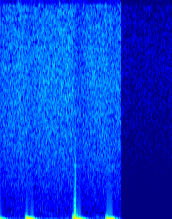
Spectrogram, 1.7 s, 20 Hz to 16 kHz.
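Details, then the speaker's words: Heart sounds with a loud first sound followed by a softer second sound (S1 louder than S2), giving an impression of descending a musical scale; loud first heart sound. "when the first sound is louder than the second an impression of coming down the musical scale is perceived when the first sound is softer than the second the impression is that of going up the musical scale listen now to a loud first sound followed by a softer second sound"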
